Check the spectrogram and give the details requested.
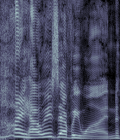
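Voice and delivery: very slow, high, chipper, overly cheerful, drawn-out delivery. Acting out a kind of speaker: mock-chipper greeting. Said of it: "Or it's like the chipper, like".

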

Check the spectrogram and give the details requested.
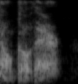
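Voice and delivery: soft, breathy whisper, barely voiced. Retelling hearing a voice while walking down a hallway: imitating a whisper. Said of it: "a whisper".

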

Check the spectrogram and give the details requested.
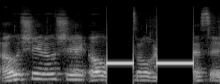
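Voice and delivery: animated, swooping, sing-song, repetitive delivery. Mocking how the other caller always talks: imitating a friend's "oh shit". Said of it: "That's all you ever say".

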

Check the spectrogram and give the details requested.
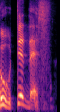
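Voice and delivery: cross, angry, demanding fatherly voice. Imitating an angry father from the show: imitating the angry father. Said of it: "I said".

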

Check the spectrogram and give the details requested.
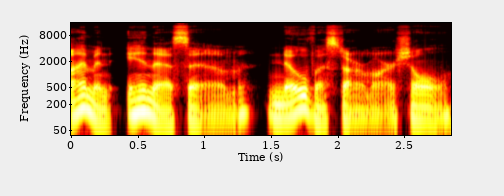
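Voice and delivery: pleased, proud, boastful, slow and swooping. Narrating a character telling another player his rank: proud. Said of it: "Trevor said proudly".

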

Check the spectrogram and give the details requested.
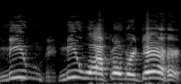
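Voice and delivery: loud, dumb-sounding broken English. Describing a movie character who talks dumb, quoting him: stupid-sounding Charlie Chan voice. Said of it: "why do you sound so stupid".

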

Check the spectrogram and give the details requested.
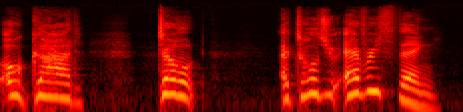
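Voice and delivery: terrified, scared, very high-pitched voice. Retelling a scene where Rick looks death in the face, imitating scared Rick. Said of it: "Rick is scared".

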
